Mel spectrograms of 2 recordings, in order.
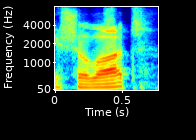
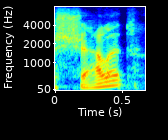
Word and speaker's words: shallot: right get it right another one though is you know the small French onion that those in the no in the note call a shalot and Americans call a shallot if I'm watching like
